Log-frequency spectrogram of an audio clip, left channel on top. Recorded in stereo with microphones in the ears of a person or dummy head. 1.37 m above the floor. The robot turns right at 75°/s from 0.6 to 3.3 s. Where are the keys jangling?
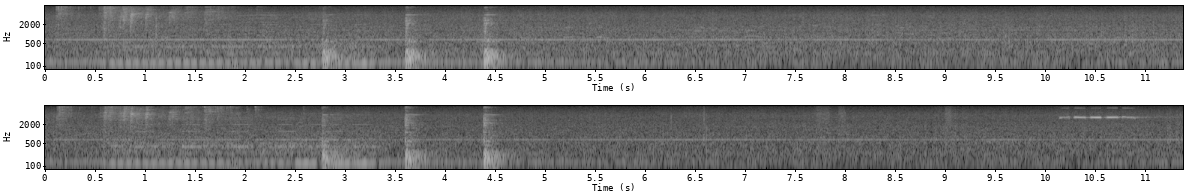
35° left (ahead or behind), 1.1 m; by 2.7 s 60° right (ahead or behind), 1.1 m.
